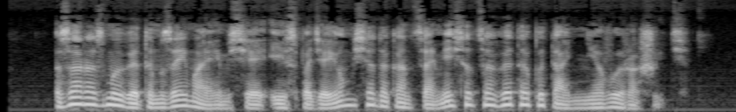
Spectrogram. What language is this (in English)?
Belarusian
